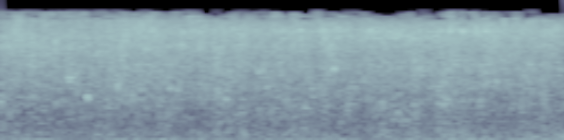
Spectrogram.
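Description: Steady heavy rain hitting a cement yard and the ground, a dense continuous hiss of countless drops with no pauses and no voices.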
